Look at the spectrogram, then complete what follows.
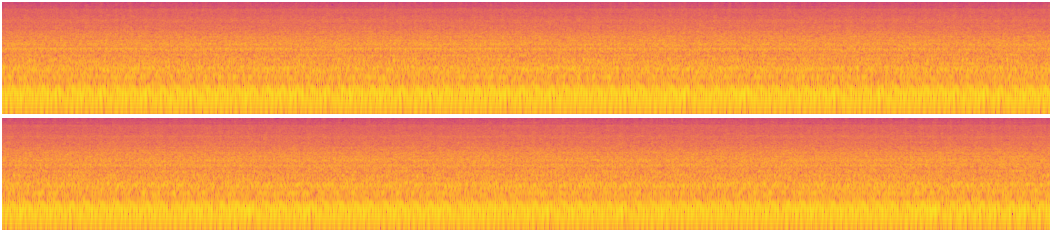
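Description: Freshly rebuilt six-cylinder Perkins diesel engine running steadily at an even speed during its test run-in.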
